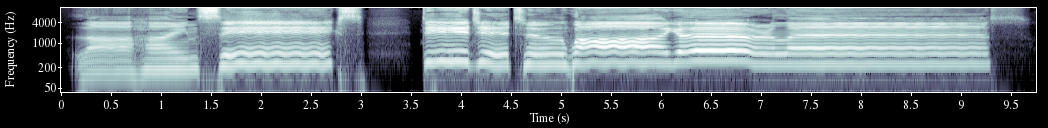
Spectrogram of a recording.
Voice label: sm58; Line 6 XD-V70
